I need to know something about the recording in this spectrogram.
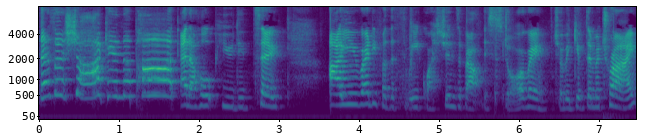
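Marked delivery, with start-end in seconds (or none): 0.0-1.7 shrieked, gleeful high voice. Recalling the story's big line for young listeners: screaming. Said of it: "I love screaming".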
